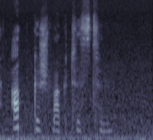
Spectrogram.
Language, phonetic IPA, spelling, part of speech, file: German, [ˈapɡəˌʃmaktəstn̩], abgeschmacktesten, adjective, De-abgeschmacktesten.ogg
- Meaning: 1. superlative degree of abgeschmackt 2. inflection of abgeschmackt: strong genitive masculine/neuter singular superlative degree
